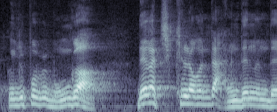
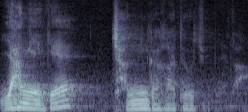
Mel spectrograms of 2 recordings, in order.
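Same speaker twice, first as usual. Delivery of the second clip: hushed whisper; 8 semitones lower, 8 dB quieter, slower than usual. Real, not acted. Preacher whispering to the congregation, slow hushed whisper. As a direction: whisper it slowly, like a secret. Secret of sin transferred to lamb.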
